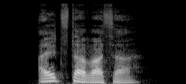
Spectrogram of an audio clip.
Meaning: shandy (beer mixed with lemonade)
- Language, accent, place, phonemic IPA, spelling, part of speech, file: German, Germany, Berlin, /ˈalstɐˌvasɐ/, Alsterwasser, noun, De-Alsterwasser.ogg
